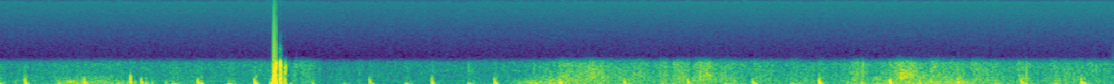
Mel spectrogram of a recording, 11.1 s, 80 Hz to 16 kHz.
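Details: Steady low heartbeat thumps at roughly 80 a minute with one sharp hiccup jolt and a faint hum of congested breathing; recorded while lying down sick with a stuffed nose and hiccups; normal heart sounds.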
